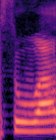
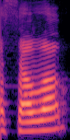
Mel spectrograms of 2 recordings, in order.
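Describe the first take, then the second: First: "suwa" with a u in the first syllable; first reading with u. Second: "sawa" with an a in the first syllable; alternative reading with a. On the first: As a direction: say "suwa", opening on su-. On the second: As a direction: say "sawa", opening on sa-. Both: Shown as a demonstration. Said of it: "bisa dibaca suwa, sawa".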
